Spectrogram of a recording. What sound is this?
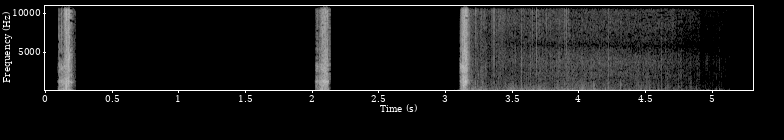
Foley Matches Layered
striking a match
fire, foley, match, striking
